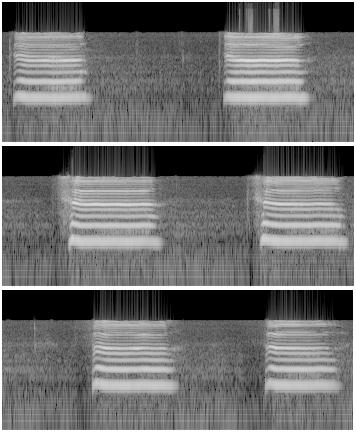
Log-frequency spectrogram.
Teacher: 혀 끝을 윗니빨에 대면서 내는 소리예요. 입천장 가까이에서 내는 소리죠. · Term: 설치음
